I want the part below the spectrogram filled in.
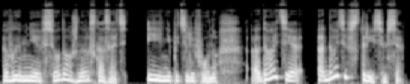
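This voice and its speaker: A woman's voice: lowish voice, very animated, moderate pace, warm tone, husky, dry recording. A woman reading a storybook aloud, voicing an eager, fussy man flustered by a woman he fancies. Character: eager fussy middle-aged man, smitten.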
